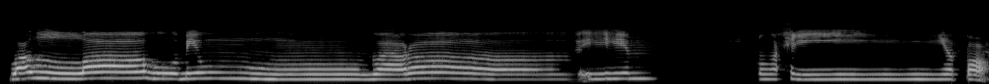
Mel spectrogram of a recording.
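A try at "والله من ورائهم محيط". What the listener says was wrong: Di hamzah kasroh, ayo syiddahnya dijelaskan. Waraihim. Iya, ihim.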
